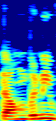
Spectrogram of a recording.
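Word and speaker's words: dumb: चलेगा next time आप दुम्बानी बोलोगे आप दम बोलोगे क्योंकि 20 साइलेंट है समझ रहे हो ये मेरे लिए नई बात है आप का रहे हो डंप नहीं होता है दम होता है ऐसे कई सारे वर्ड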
